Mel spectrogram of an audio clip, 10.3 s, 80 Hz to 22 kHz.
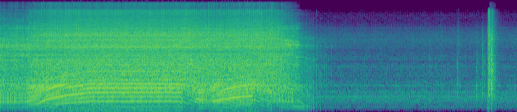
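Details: Stihl HS45 two-stroke hedge trimmer, intermittently hard to start when cold but runs fine once going, low on fuel: revs up crisp and high, holds steady, dips once and recovers, then shuts off cleanly; runs normally.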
